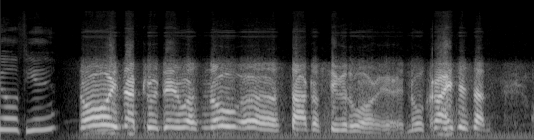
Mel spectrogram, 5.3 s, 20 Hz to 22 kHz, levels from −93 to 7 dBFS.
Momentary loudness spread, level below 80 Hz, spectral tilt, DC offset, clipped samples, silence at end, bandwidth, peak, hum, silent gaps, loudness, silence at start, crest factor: 14 LU; -70 dBFS; -4.5 dB/octave; under 0.1%; under 0.1%; 0.15 s; 10 kHz; -8 dBFS; none; none; -21 LUFS; 0 s; 16 dB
